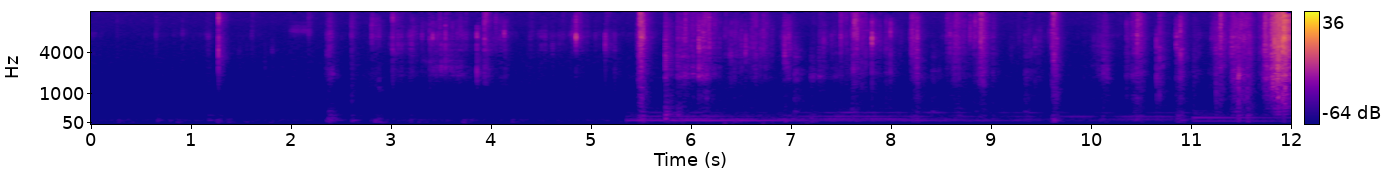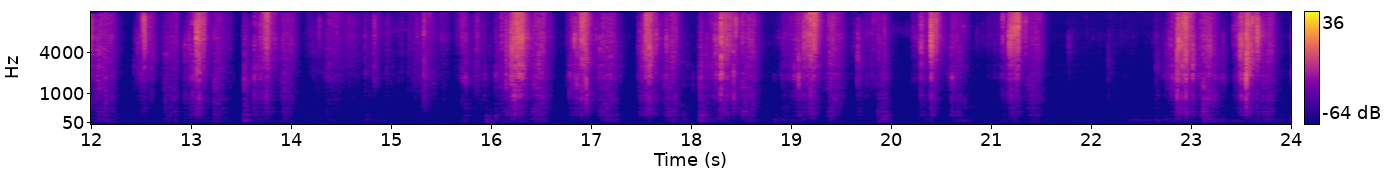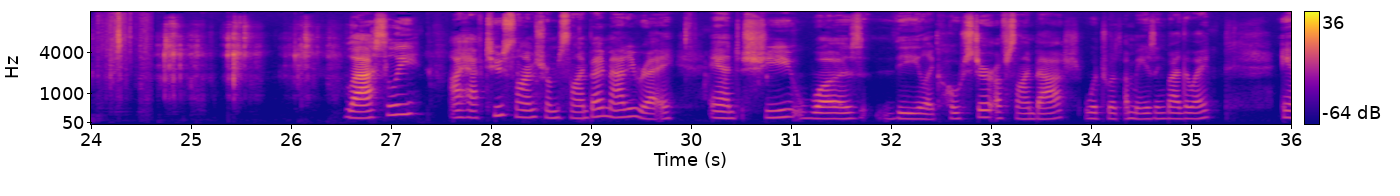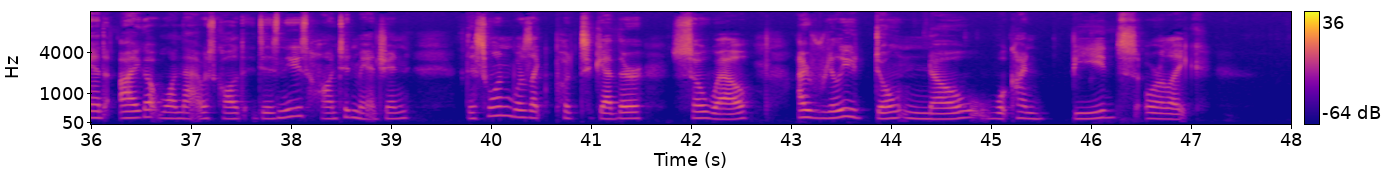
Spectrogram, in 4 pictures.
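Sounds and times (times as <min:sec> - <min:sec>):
slime crunching and popping: 0:02.4 - 0:21.6, 0:22.6 - 0:26.6.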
